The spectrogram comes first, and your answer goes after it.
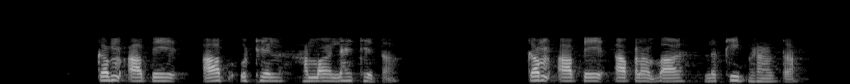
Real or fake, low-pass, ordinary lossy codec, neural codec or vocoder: fake; 3.6 kHz; AAC, 32 kbps; vocoder, 22.05 kHz, 80 mel bands, Vocos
